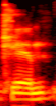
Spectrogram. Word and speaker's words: Kim: My socials are, so my name is Young Kim, but I spell it the normal way, K-I-M.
